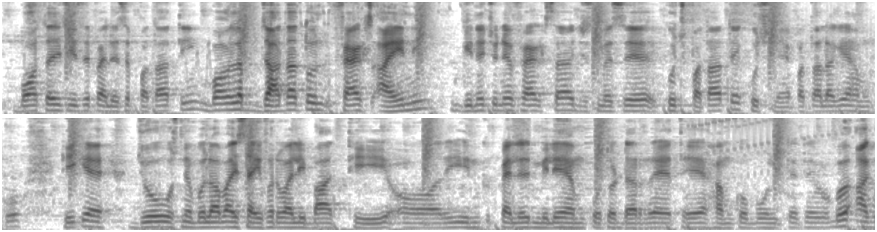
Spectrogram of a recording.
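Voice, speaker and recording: A man's voice: mid-range voice, level tone, a little fast, few pauses. A young Indian man hosting a reaction video, talking casually to viewers and switching between Hindi and English. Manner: chatty, mixes Hindi and English, keeps saying "bhai" and "theek hai". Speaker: reaction channel host.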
